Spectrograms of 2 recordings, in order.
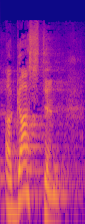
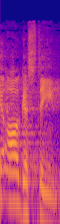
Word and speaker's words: Augustine: Now, if you're highly educated and a little pretentious, you might pronounce it Augustine, but we don't say Saint Augustine is the city where I live, so I say Augustine. Anyhow, potato, potato.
